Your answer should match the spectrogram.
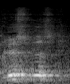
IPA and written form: ˋkrɪsməs (Christmas)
